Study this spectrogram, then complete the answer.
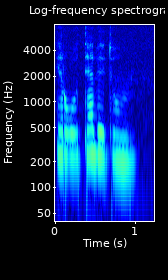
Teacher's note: Because the ra is sakina is preceded by hamzat al-wasl. Irtabitum, ra sakina and preceded by hamzat al-wasl. So I will pronounce the ra as a heavy letter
